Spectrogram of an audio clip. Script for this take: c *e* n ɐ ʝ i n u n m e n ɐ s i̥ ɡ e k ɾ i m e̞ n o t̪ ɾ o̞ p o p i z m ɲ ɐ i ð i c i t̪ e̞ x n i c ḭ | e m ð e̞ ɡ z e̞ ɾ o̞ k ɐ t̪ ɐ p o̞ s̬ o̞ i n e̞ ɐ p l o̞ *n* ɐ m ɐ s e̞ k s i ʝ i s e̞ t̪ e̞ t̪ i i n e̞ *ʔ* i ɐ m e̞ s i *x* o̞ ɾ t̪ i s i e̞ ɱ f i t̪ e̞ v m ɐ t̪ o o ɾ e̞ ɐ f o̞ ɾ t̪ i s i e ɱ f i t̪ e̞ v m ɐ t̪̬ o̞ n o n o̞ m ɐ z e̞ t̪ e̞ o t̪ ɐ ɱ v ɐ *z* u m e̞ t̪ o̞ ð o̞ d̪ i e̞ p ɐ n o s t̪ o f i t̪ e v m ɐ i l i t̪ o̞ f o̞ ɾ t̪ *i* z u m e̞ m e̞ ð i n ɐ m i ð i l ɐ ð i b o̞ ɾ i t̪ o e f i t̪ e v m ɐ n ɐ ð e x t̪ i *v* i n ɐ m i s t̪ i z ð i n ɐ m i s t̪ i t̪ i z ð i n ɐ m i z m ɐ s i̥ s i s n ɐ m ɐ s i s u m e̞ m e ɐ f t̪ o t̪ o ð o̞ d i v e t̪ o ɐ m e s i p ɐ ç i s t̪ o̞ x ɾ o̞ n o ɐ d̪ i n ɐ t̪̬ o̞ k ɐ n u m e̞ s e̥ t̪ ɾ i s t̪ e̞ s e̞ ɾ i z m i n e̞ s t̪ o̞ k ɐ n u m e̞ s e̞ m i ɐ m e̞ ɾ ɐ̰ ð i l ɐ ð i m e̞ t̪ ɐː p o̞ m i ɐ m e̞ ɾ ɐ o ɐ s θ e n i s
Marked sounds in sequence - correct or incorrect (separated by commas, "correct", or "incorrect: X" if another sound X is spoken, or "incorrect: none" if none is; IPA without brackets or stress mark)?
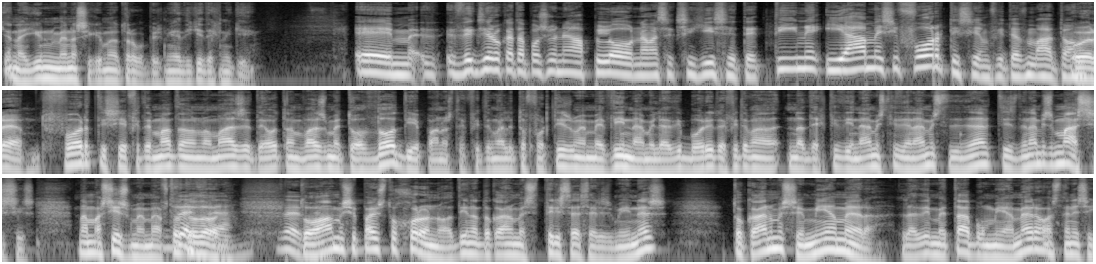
correct, correct, correct, incorrect: f, correct, correct, incorrect: ð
